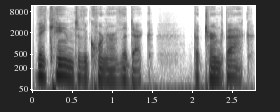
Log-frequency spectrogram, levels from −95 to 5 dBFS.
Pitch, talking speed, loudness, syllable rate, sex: 100 Hz, 235 wpm, -19 LUFS, 5.7 syllables/s, male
